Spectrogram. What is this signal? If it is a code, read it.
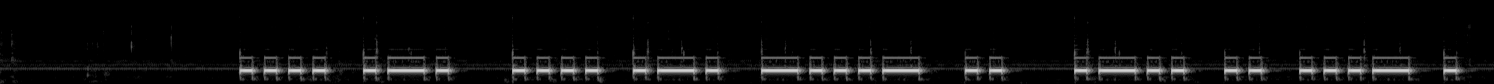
Morse code, heard as a keyed tone, about 10 wpm, 660 Hz. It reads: HR HR <BT> I LIVE
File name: jh8cbh / 2021cw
